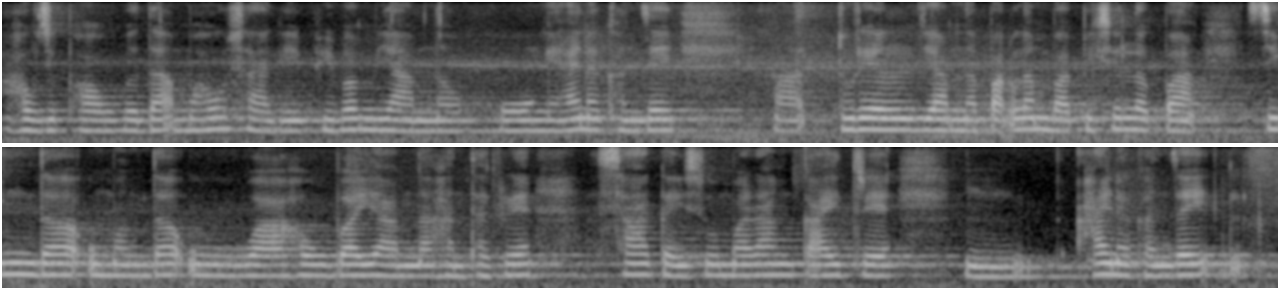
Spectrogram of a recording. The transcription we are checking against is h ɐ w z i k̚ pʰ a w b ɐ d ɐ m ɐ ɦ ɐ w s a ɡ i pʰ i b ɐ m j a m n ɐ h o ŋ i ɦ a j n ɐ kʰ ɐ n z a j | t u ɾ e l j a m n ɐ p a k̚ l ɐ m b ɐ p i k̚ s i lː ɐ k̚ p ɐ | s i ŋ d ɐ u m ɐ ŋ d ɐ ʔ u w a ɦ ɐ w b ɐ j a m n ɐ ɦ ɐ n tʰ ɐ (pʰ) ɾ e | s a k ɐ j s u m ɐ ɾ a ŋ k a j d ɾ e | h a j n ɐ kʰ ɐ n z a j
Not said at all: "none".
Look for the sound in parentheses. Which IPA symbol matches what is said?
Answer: kʰ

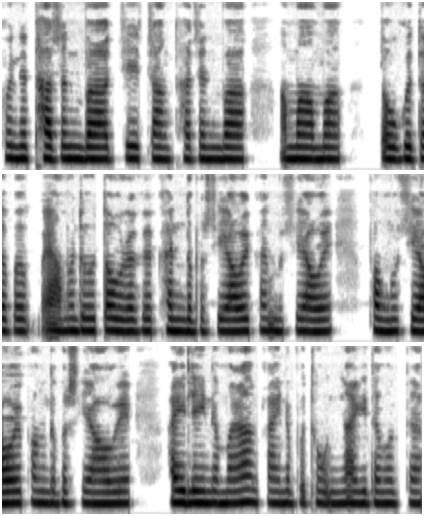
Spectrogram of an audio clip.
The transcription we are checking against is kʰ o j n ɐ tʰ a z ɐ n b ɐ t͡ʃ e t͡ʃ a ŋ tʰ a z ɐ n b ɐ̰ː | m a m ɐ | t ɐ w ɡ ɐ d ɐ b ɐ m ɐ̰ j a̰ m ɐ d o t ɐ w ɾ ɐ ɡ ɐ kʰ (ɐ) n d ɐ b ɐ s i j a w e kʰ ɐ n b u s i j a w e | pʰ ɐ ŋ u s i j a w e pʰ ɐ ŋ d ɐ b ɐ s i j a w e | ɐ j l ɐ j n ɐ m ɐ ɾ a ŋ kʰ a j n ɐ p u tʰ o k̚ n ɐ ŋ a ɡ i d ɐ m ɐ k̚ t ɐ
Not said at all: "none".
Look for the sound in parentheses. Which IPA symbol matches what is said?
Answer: ɐ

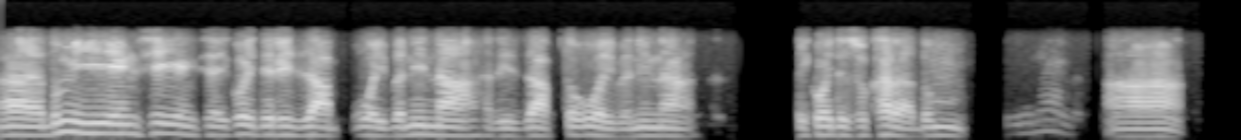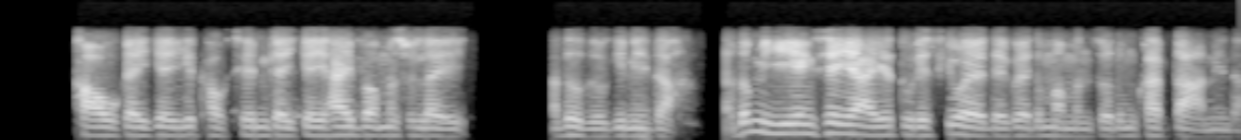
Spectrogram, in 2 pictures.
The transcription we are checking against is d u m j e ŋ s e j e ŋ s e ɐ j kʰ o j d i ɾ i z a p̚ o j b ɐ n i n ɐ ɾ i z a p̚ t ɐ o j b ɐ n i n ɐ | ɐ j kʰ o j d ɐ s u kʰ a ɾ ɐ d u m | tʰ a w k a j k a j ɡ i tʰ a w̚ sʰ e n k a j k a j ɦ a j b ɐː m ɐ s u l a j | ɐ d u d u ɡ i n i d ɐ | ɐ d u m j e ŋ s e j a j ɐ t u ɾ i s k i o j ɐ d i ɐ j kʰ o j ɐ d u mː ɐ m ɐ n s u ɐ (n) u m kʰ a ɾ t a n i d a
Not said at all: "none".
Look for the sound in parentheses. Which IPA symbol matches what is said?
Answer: d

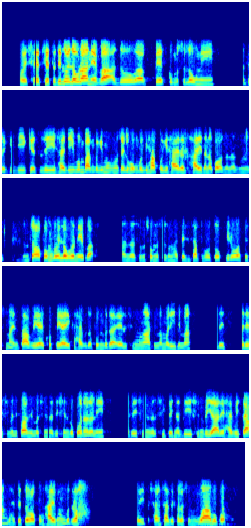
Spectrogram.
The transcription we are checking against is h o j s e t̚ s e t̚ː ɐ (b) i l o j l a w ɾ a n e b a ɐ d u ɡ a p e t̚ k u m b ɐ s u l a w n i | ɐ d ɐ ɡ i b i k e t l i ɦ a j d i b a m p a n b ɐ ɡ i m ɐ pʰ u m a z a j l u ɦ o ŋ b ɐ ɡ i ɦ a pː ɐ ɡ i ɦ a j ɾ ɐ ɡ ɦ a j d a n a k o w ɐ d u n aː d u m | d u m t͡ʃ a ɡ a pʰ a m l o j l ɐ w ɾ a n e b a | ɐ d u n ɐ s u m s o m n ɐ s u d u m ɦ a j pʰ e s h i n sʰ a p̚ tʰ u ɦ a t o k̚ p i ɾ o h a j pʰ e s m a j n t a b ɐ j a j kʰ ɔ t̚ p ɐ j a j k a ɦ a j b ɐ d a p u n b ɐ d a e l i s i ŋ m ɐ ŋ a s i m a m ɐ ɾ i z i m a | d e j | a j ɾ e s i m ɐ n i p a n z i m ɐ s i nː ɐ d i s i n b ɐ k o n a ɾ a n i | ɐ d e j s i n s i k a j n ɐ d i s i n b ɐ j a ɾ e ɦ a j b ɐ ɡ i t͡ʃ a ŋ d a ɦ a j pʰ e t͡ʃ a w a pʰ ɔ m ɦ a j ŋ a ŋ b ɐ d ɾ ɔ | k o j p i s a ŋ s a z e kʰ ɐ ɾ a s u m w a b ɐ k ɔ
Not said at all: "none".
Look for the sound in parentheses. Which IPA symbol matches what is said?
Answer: d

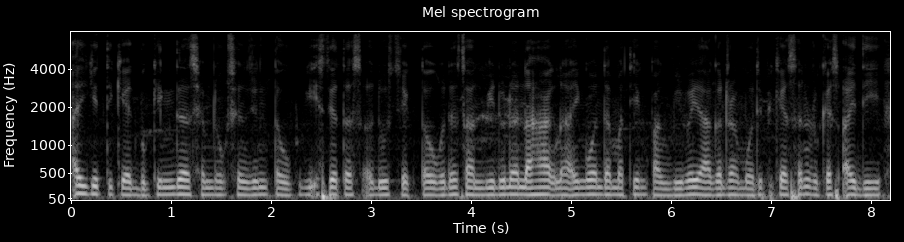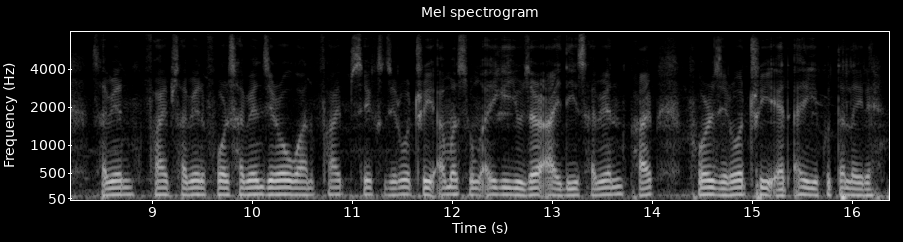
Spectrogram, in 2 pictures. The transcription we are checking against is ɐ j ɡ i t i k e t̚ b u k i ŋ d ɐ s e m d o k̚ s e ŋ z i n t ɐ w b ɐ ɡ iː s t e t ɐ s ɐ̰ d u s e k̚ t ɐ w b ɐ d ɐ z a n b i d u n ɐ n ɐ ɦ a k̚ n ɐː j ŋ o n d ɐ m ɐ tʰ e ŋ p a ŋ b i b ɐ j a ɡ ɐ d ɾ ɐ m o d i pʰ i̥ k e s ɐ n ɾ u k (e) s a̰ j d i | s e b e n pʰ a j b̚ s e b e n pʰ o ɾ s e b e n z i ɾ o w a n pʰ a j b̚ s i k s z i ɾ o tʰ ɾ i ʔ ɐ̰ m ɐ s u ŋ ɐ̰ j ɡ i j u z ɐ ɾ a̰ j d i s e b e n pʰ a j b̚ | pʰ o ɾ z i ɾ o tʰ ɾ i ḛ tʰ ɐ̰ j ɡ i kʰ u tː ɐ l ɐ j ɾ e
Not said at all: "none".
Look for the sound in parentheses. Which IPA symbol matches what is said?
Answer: e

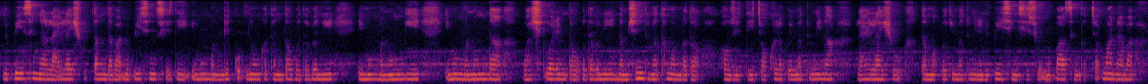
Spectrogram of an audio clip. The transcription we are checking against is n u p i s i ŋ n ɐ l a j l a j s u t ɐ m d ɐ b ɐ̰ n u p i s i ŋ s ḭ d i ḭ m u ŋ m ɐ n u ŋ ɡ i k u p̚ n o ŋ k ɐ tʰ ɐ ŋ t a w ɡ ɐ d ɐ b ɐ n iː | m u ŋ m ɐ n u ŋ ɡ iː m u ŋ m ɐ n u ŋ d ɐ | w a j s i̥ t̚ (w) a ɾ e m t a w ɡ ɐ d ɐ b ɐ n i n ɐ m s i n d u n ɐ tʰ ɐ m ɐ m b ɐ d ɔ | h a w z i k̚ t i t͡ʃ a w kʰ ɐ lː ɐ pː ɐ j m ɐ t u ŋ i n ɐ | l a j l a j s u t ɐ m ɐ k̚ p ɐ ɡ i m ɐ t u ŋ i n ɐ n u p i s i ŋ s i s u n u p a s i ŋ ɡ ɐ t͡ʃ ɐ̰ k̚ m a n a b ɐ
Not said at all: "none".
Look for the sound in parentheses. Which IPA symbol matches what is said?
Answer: w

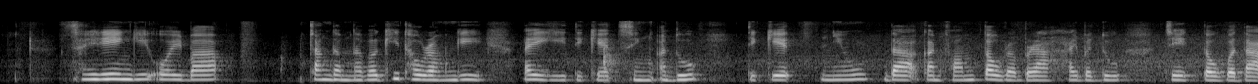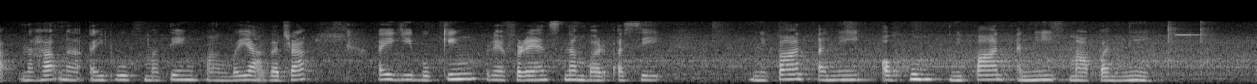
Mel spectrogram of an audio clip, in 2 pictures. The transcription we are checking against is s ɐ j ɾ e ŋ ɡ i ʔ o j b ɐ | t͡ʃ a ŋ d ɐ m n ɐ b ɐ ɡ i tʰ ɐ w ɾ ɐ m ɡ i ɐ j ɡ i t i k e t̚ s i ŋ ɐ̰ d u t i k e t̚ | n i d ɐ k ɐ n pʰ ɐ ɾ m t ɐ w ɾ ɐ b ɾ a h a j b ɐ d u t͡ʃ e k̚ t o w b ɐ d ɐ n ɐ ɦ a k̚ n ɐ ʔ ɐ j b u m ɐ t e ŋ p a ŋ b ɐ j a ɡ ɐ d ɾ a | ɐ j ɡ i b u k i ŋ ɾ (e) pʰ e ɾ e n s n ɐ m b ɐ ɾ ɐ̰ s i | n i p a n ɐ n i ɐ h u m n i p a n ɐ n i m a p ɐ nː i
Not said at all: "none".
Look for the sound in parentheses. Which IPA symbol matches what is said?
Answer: e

